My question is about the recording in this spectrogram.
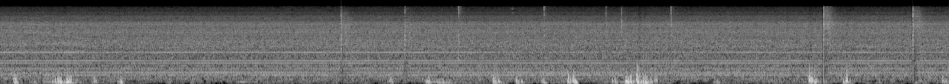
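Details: IGBT inverter welding machine after PCB repair, safety bulb on AC input, current raised above the 10–20 A minimum: steady fan hum with a high hum and irregular crackling welding bursts; welder works normally.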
